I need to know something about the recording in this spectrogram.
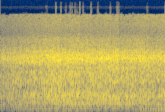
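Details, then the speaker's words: Quiet, smooth idle after switching to Meditran SX Ultra GLE oil; the front-of-engine clatter (kletekan) heard on previous Mesran oil is now gone, normal idle. "senyap ya suara kletekan depan mesin sekarang sudah Hening Ya karena memang sudah pakai satu sgr"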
